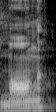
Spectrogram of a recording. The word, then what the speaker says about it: Hmong: an indigenous people of southeast asia called the mong it's pronounced hmong but it's spelled h-m-o-n-g i would bet money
